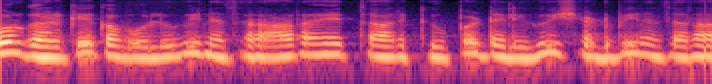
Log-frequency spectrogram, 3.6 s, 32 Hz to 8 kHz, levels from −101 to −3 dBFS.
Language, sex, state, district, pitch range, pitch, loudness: Hindi, female, Bihar, Katihar, 190-225 Hz, 200 Hz, -20 LUFS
